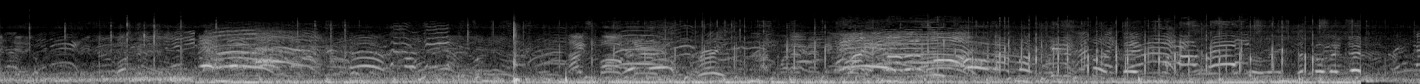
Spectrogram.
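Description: Players shouting and calling out over each other on a kickball field, loudest in two bursts, with a single sharp thud about five seconds in as the rubber kickball is struck.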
